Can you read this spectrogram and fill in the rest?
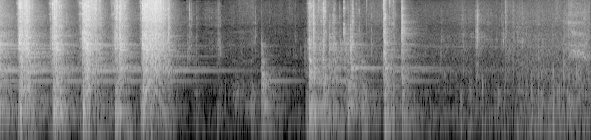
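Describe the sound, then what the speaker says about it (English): Loosening the caliper bolts on a Honda's rear wheel brake: a quick burst of sharp ratcheting clicks and metallic knocks, then scattered tool clanks and a softer scraping tail, close and fairly loud with no talking. "Next, remove the two caliper bolts."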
